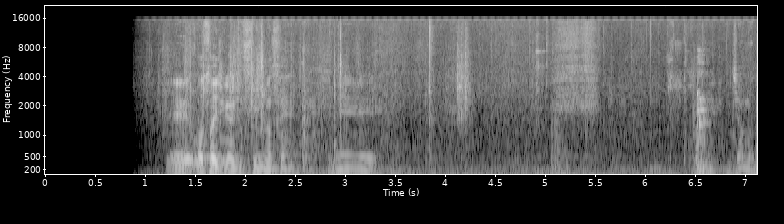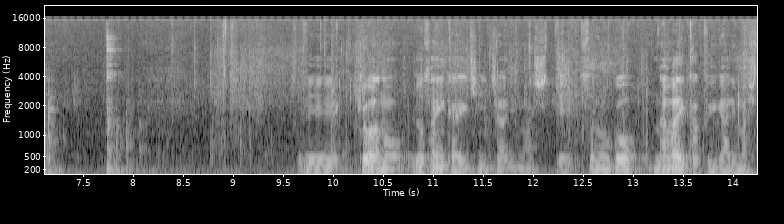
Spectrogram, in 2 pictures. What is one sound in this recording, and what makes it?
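A middle-aged man speaks calmly and formally into microphones.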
